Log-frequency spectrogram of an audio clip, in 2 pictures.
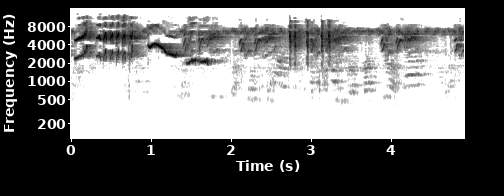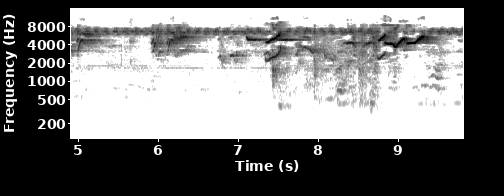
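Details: Oriental magpie-robin delivering a packed 'tembakan rapat' training song for caged birds: continuous chatter of high whistles, rattles and buzzy notes, with clipped bursts at the start and swooping whistled phrases toward the end.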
